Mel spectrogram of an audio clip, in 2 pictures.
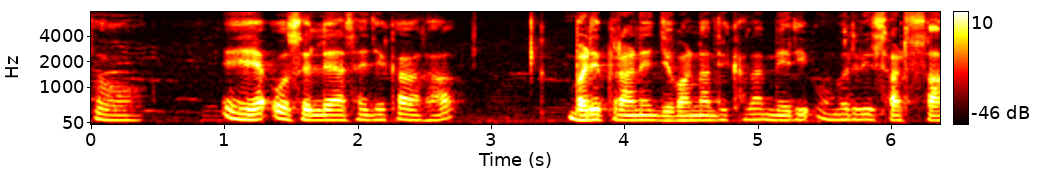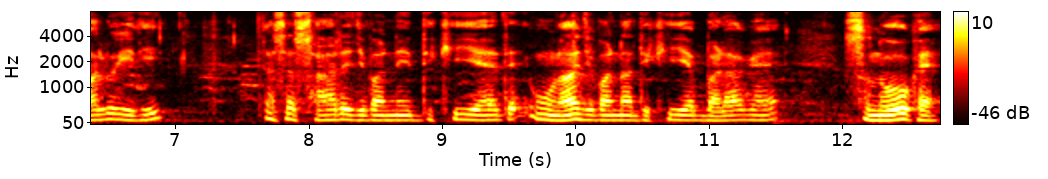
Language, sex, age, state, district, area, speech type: Dogri, male, 60+, Jammu and Kashmir, Udhampur, rural, spontaneous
